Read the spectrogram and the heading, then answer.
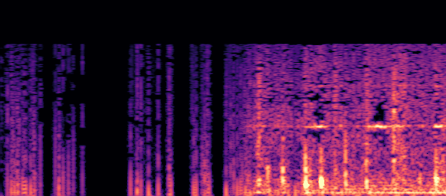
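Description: Horse hooves clip-clop in a quick, uneven run of sharp knocks, then stop as a dense, steady wash of background noise takes over. No one speaks.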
